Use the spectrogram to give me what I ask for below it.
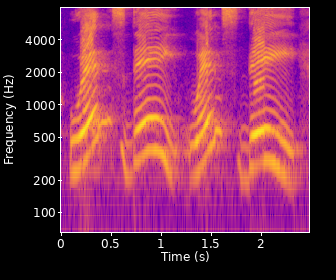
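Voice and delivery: वेडनेसडे slowly as wenz-day, twice; repeat-after-me drill. Shown as a demonstration. Teacher leading the class to repeat वेडनेसडे. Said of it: "मेरे पीछे पीछे बोलिए".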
